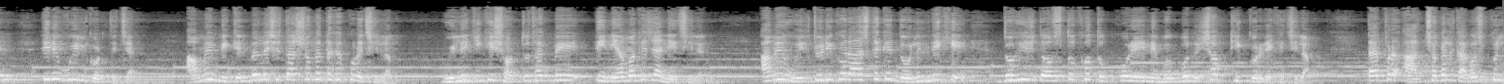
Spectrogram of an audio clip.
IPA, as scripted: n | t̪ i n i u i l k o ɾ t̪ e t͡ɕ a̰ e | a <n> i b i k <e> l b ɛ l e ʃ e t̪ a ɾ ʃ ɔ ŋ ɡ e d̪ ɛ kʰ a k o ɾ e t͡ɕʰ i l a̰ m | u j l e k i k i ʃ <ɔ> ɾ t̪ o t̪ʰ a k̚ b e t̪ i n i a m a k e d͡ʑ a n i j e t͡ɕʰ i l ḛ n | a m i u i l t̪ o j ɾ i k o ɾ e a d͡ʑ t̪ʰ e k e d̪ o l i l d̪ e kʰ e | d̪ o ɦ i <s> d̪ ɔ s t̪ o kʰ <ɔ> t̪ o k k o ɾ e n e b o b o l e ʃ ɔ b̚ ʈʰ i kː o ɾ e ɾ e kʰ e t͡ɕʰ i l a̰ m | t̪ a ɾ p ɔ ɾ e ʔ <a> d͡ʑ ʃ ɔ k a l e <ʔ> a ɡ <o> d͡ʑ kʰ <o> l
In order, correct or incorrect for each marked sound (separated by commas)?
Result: incorrect, correct, correct, incorrect, correct, correct, incorrect, correct, incorrect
